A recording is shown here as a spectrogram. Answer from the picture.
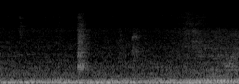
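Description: Coconut milk pouring from a plastic bag into a wok of pork pieces, with a brief splash just under a second in, over a steady low rumble.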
